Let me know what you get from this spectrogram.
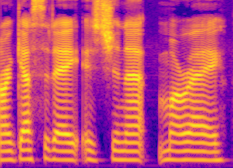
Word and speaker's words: Maré: Jeannette Maré is the founder and executive director of Ben's Bells Project.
